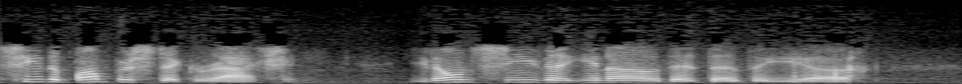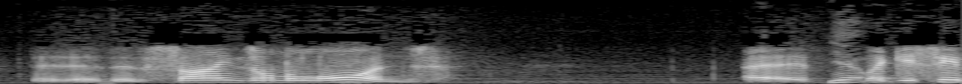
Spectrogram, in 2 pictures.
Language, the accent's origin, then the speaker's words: English; Ireland; As an Irish Catholic, I sit there and say, what is so hard to understand here?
